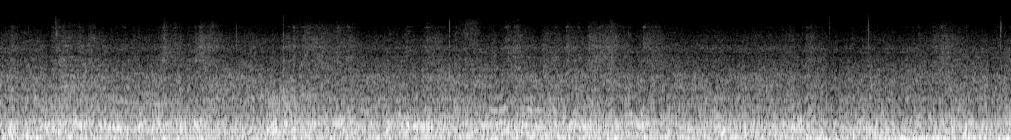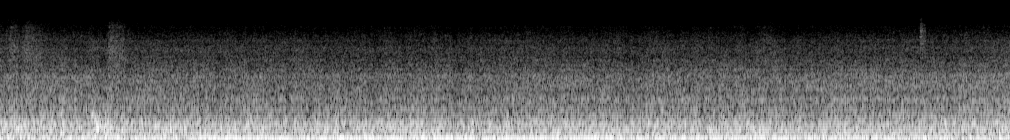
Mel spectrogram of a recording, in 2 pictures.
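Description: A train running along the track, heard from inside the carriage: a steady rumble of wheels on rails with light clicks. A low, even hum joins in about nine seconds in.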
